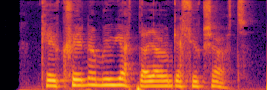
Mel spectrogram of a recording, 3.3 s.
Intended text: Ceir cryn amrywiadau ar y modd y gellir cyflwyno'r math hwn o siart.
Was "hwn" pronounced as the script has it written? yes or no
no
